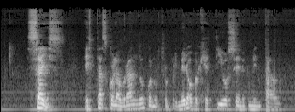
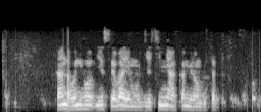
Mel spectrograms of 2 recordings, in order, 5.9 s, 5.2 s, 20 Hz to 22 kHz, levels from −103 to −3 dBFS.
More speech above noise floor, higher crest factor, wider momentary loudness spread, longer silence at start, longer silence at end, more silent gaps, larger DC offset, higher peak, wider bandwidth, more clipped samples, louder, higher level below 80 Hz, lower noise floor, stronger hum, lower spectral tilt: second, 27 dB vs 38 dB; first, 22 dB vs 16 dB; first, 16 LU vs 12 LU; first, 0.55 s vs 0.1 s; first, 0.3 s vs 0 s; neither; neither; about the same, -2 dBFS vs -2 dBFS; first, 16.5 kHz vs 7.6 kHz; neither; second, -24 LUFS vs -17 LUFS; about the same, -56 dBFS vs -56 dBFS; about the same, -51 dBFS vs -54 dBFS; neither; about the same, -5.5 dB/octave vs -6 dB/octave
